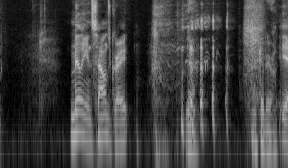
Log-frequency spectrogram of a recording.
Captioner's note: laugh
